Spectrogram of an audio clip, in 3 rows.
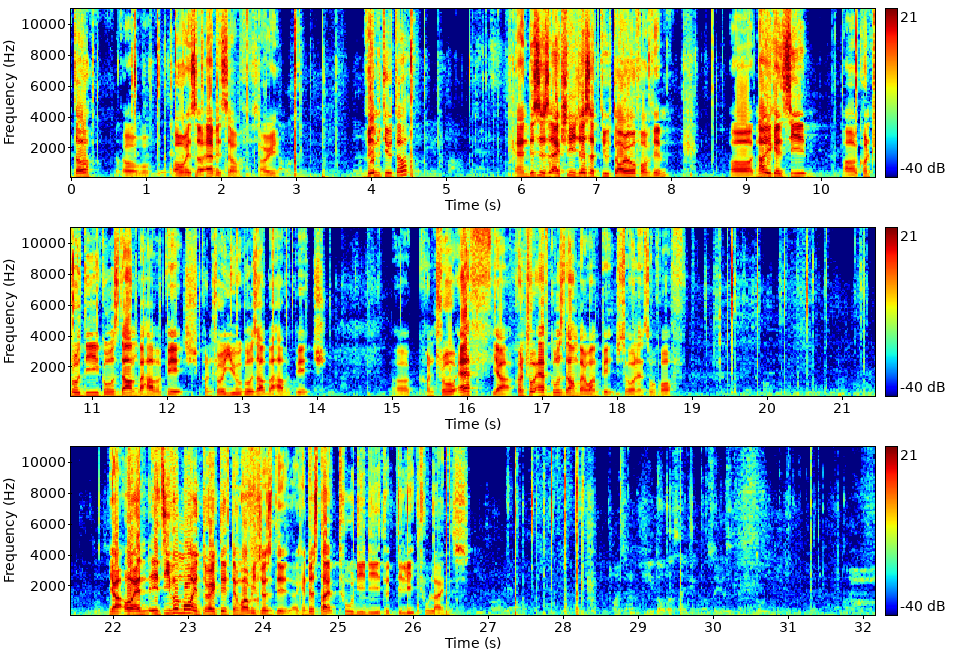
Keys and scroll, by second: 0.0-3.4 typing, 4.4 Return, 5.3-5.6 typing, 6.3 ctrl+alt+Return, 6.8-8.4 typing, 8.4 ctrl+d, 9.1 ctrl+d, 10.1 ctrl+d, 10.4 ctrl+d, 12.9 ctrl+u, 15.9 ctrl+e, 20.0-21.0 typing, 22.0 Return, 22.2-28.4 typing, 29.5 ctrl+alt+Tab.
